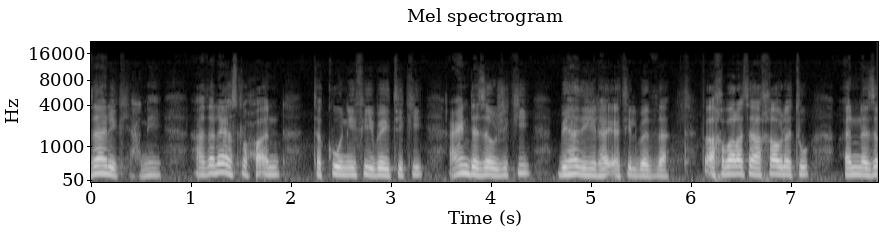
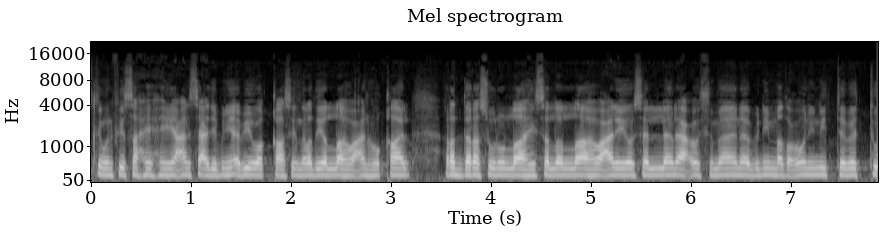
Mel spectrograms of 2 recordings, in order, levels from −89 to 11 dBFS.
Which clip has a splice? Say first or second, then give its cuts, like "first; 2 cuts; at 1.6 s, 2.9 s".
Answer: second; 1 cut; at 5.8 s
